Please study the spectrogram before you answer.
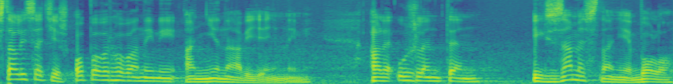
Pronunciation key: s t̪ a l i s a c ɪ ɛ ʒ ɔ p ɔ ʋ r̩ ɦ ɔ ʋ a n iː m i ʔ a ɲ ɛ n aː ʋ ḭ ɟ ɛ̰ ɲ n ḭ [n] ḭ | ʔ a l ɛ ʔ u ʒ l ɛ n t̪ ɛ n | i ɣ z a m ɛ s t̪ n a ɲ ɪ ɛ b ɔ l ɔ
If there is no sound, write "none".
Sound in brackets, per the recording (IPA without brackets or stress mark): m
